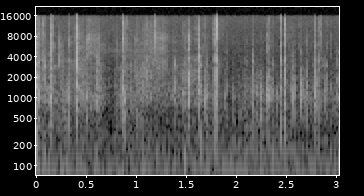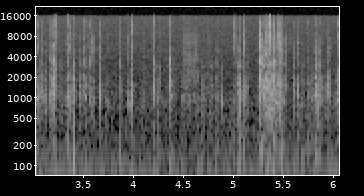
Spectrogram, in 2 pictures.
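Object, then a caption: Studded clutch pouch with rhinestones. Long nails scratch and tap the silver studs on a small black rhinestone-studded clutch pouch held in both hands. The result is a quiet, steady stream of crisp, bright clicks and scratchy rustling. Each tick is very short, with no ring.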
